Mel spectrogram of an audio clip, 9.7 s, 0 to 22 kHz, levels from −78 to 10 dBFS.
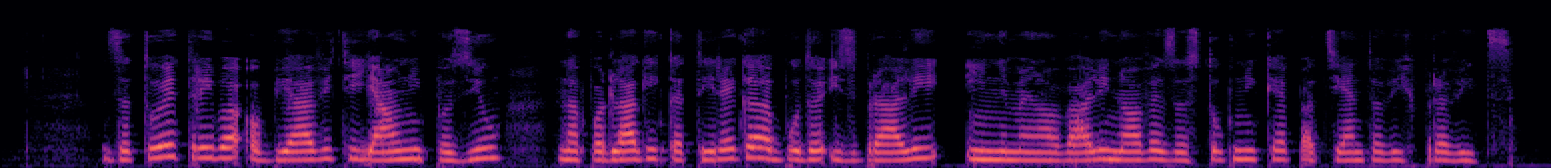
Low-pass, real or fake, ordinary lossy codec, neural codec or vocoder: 10.8 kHz; real; AAC, 32 kbps; none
